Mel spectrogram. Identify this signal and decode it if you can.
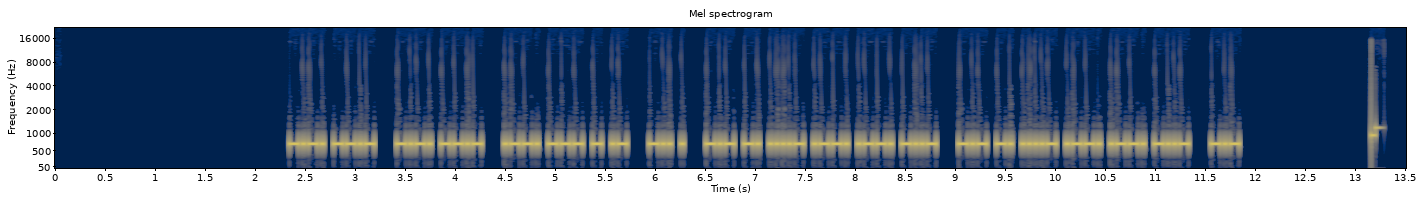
Morse code, heard as a keyed tone, about 38 wpm, 700 Hz. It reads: CQ CQ POTA DE KN4PPX KN4PPX K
